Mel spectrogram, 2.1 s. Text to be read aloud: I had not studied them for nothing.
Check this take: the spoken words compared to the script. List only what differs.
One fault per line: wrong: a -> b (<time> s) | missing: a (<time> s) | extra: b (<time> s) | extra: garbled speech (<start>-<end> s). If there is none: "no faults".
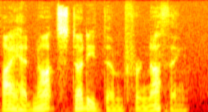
no faults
